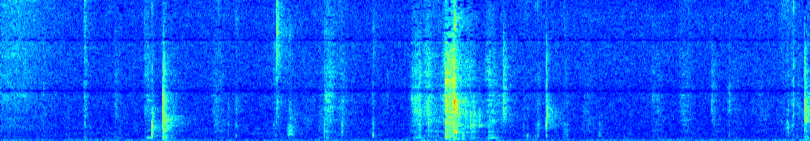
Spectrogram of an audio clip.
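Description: Silicone mold being flexed and gelatin Jell-O Jigglers peeled out of it: faint handling rustles and light clicks, with two louder brief sounds about a second in and midway through.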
